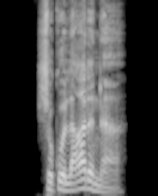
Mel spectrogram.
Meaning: inflection of schokoladen: 1. strong/mixed nominative masculine singular 2. strong genitive/dative feminine singular 3. strong genitive plural
- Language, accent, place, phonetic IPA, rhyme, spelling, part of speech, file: German, Germany, Berlin, [ʃokoˈlaːdənɐ], -aːdənɐ, schokoladener, adjective, De-schokoladener.ogg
